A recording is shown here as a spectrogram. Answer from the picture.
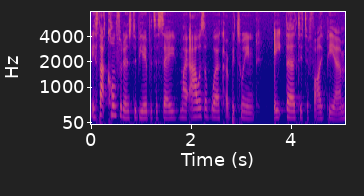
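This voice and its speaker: This woman has a medium-pitched voice and speaks with a northern English accent. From northern England (Preston). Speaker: project manager giving a career talk. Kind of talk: workshop talk to an audience. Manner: conversational, with frequent repetitions and fillers.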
